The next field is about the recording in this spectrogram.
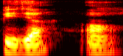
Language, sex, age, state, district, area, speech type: Assamese, male, 18-30, Assam, Charaideo, urban, spontaneous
